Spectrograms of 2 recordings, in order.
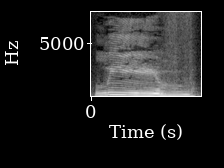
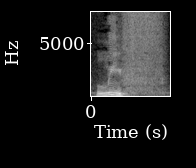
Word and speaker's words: leave: has an unvoiced F the word is leave with a voiced V keep the voicing going throughout the whole word and voice the V leave like that if you stop the voicing at the end of the vowel e then you would be saying leaf with an unvoiced f and the word we're trying to say is leave with that voiced V okay now let's look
